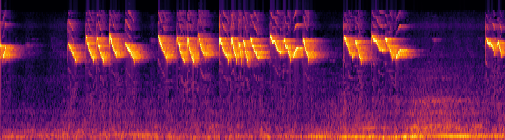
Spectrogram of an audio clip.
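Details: Actively singing white-eye, a lure to call an opposing bird: long run of piercing, rapid falling whistles grouped into tight bursts, brief gaps between them, and a soft low droning hum underneath toward the end.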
